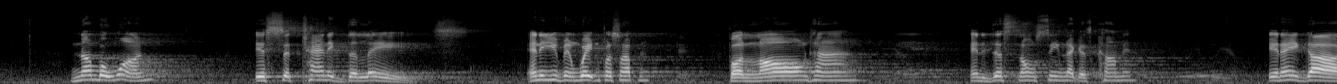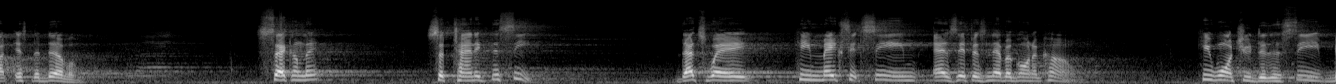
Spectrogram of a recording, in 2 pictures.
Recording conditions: large echoing room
